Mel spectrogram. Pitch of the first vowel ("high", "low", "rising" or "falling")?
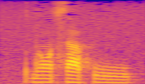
low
